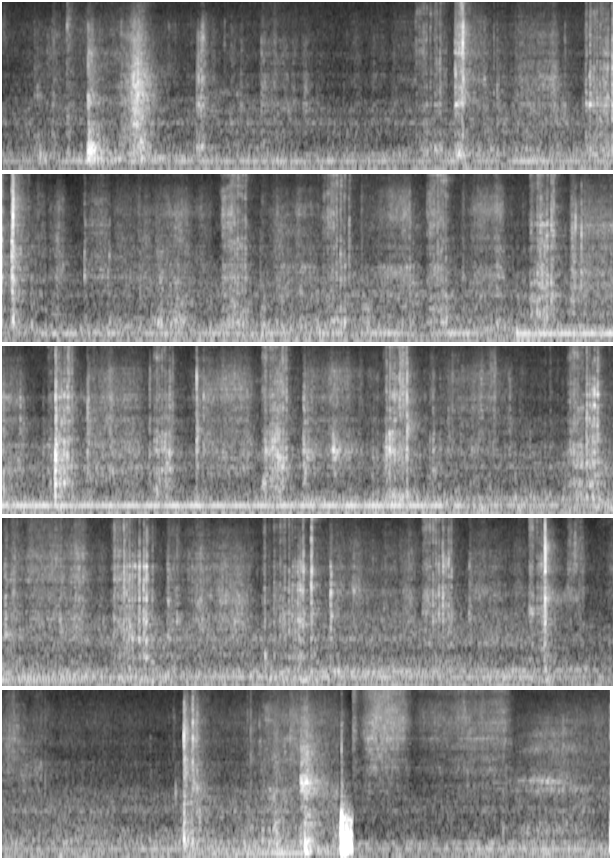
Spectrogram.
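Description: Scissors snipping through a sheet of glue-damp printed wallpaper: a scattered series of cuts and paper rubbing as the overhang is trimmed roughly to shape, with one sharper click near the end.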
